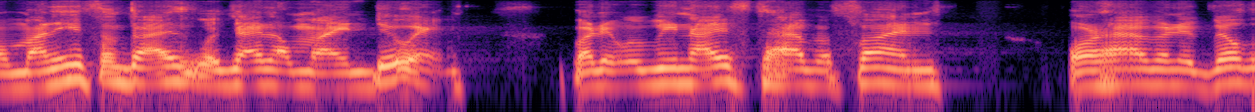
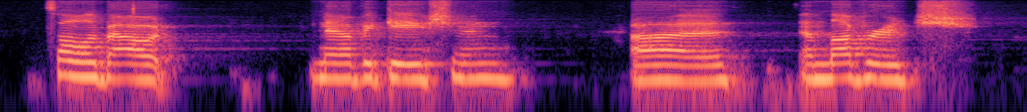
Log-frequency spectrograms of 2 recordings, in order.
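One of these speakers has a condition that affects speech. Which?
The first: cerebral palsy; present since birth.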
